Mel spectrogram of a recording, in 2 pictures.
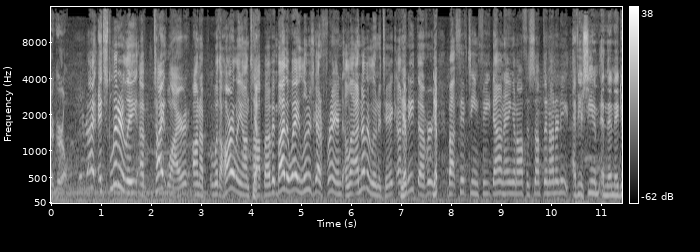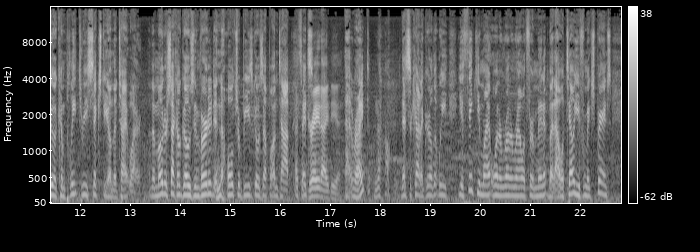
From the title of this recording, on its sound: LIVE FROM STURGIS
